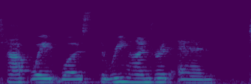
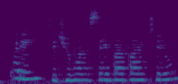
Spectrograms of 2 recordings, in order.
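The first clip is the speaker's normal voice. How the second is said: higher, hushed pet talk; coaxing the dog; 8 semitones higher, 5 dB quieter than usual. Real, not acted. Asking Buddy the dog to say bye to viewers, coaxing. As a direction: gently coax the dog to wave goodbye.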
